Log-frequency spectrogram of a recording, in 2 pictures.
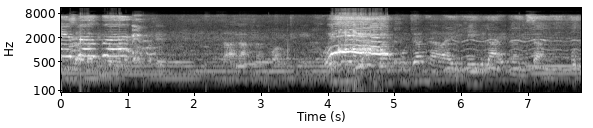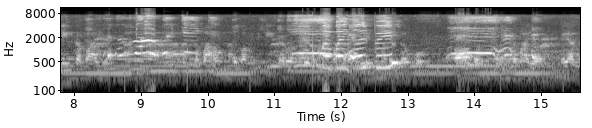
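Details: Repeated bursts of an infant's high, wavering crying over steady background music and talk; infant crying.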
